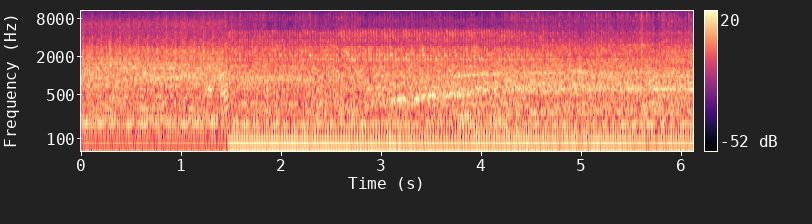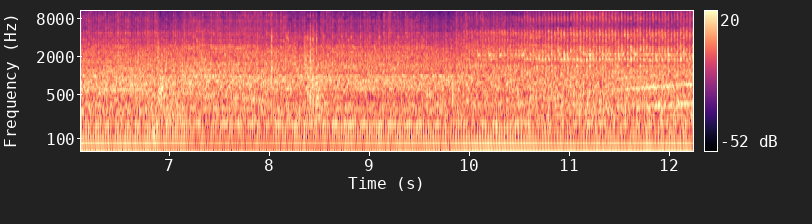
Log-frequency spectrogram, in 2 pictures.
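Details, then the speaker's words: Rebuilt Ford tractor pulling in high gear on the driveway: even drone under load, no misses, knocks or rattles; burns clean after the rebuild, running strong. "definitely happy with the uh the performance i said you can see uh she burns clean"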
